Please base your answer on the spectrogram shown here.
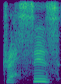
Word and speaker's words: dresses: Again, I hope you can hear dresses is an extra syllable and dressed is the correct answer.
